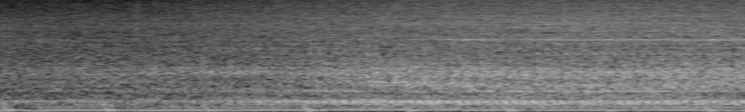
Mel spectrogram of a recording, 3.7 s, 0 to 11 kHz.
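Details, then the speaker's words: 2001 Acura TL after an idle air control valve fix for code P0505: the petrol engine idles smoothly and steadily with an even low pulse, no misfires and rpm back to normal. "really good like I said no misfires rpms are back to normal"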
